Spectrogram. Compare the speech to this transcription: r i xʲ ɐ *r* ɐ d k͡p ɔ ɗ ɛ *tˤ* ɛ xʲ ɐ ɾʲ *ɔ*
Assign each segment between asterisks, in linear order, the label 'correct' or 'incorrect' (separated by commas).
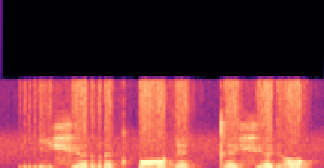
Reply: correct, incorrect, correct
